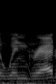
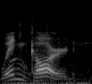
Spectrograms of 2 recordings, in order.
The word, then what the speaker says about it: Wingard: Here's one that misses high to Wingrad, runs at 1-0. Wingard. Apologies, I think I've been saying it wrong since June 7th.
